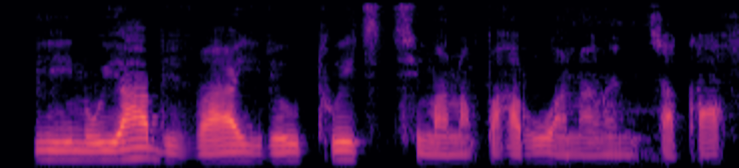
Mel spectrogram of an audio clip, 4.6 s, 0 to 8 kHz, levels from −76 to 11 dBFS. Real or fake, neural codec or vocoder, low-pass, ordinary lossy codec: real; none; 7.2 kHz; none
